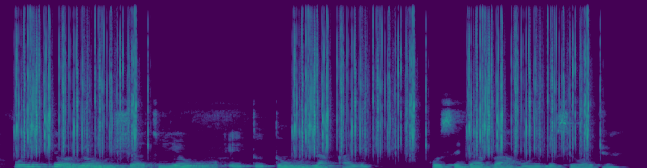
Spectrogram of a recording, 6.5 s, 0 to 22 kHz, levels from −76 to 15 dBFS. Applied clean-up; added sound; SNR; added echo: none; Crumpling, crinkling; -3 dB; none.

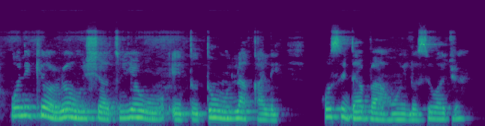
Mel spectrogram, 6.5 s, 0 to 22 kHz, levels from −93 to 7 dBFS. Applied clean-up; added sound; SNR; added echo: none; none; none; none.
